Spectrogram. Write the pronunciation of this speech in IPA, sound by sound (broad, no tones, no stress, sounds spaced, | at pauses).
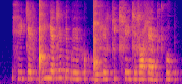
x iː c e f ɡ͡ǃ iː ɲ ɛ d͡z ʉː p ɾʲ o b ʉː h o p ɡ͡ǃ y ɬ y z c y c ɬ iː d͡z y z ɔ ɬ ɛː b u t͡ʃ p u p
